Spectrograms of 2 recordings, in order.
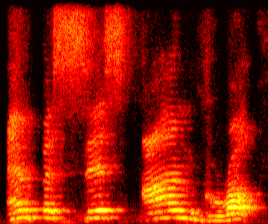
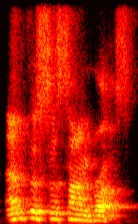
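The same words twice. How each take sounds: First: Slow, drawn-out Emphasis on growth, higher, rising on on. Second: Said in the usual way. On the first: Shown as a demonstration. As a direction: stretch each word of Emphasis on growth slowly, lifting the pitch.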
